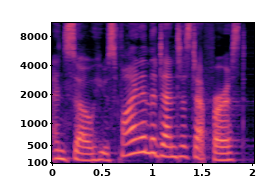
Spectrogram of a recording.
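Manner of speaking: normal talking voice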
